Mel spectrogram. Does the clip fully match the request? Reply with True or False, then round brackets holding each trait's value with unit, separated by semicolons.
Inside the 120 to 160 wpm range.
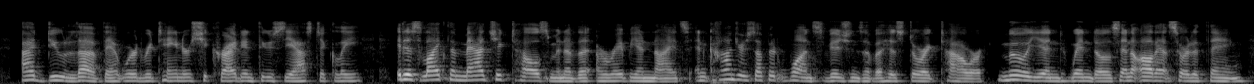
False (175 wpm)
